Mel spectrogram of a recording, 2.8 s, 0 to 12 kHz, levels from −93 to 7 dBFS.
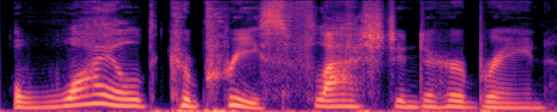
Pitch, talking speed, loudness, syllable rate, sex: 175 Hz, 150 wpm, -18 LUFS, 4.2 syllables/s, female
